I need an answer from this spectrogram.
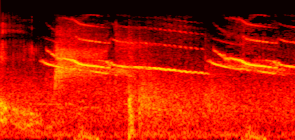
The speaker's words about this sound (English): Well done. Yeah, fireworks.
